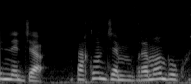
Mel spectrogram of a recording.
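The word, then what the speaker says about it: Nezha: Ben, moi, je le lis Nzha. Parce qu'en arabe, c'est Nzha. C'est un prénom, je connais des gens qui s'appellent Nzha. J'ai plein de gens dans la famille qui s'appellent Nzha. Donc, moi, je le prononce Nzha et c'est absolument pas le cas. Donc, c'est Nedja.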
